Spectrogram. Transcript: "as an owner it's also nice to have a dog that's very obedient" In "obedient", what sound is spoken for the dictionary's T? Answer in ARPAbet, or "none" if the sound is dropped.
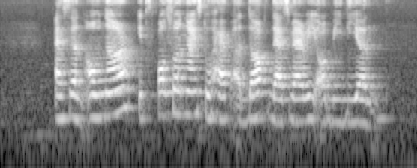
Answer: none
